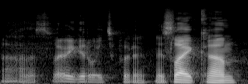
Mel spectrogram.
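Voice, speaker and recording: A male podcast host with a low, gravelly voice that drops into fry. He cuts in with short questions and paraphrases in a loose, joking, conversational way. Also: a bit bright. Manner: interjecting, quick to paraphrase and joke.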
